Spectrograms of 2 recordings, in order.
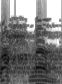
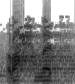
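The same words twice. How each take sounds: First: The word ends with an h sound. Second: The word ends with a t sound. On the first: It is written with a ha. "كتبت بالهاء بنوقف" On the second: It is written with a ta. "كتبت بالتاء شو بنوقف؟"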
